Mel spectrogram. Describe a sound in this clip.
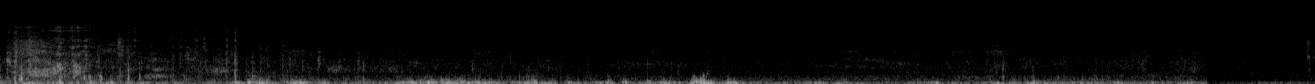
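Horses gallop across grass with dull hoof thuds.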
